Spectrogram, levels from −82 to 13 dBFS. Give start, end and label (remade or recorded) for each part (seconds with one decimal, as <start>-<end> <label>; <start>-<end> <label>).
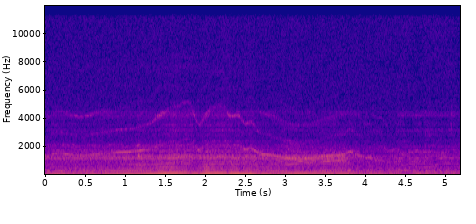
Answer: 0.0-4.4 recorded; 4.4-5.2 remade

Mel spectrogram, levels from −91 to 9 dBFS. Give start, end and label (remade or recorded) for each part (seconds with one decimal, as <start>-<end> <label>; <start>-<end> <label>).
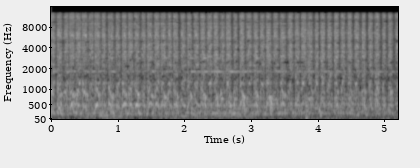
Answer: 0.0-2.0 remade; 2.0-2.6 recorded; 2.6-5.2 remade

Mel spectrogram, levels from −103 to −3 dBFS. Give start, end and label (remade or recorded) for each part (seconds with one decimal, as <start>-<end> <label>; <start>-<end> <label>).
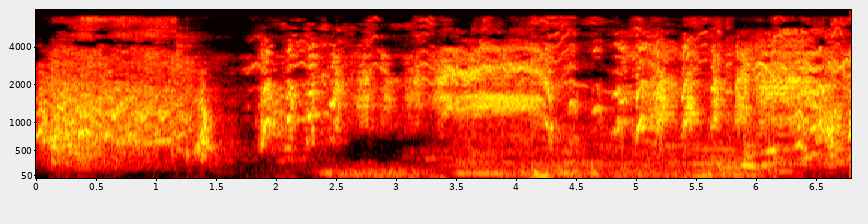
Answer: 0.0-0.4 recorded; 0.4-1.0 remade; 1.0-3.4 recorded; 3.4-4.5 remade; 4.5-6.8 recorded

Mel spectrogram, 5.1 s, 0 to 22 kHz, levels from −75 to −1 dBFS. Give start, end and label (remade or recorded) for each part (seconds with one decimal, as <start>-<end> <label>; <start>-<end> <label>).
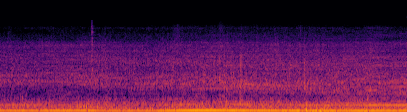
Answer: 0.0-0.5 recorded; 0.5-1.1 remade; 1.1-4.1 recorded; 4.1-5.1 remade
